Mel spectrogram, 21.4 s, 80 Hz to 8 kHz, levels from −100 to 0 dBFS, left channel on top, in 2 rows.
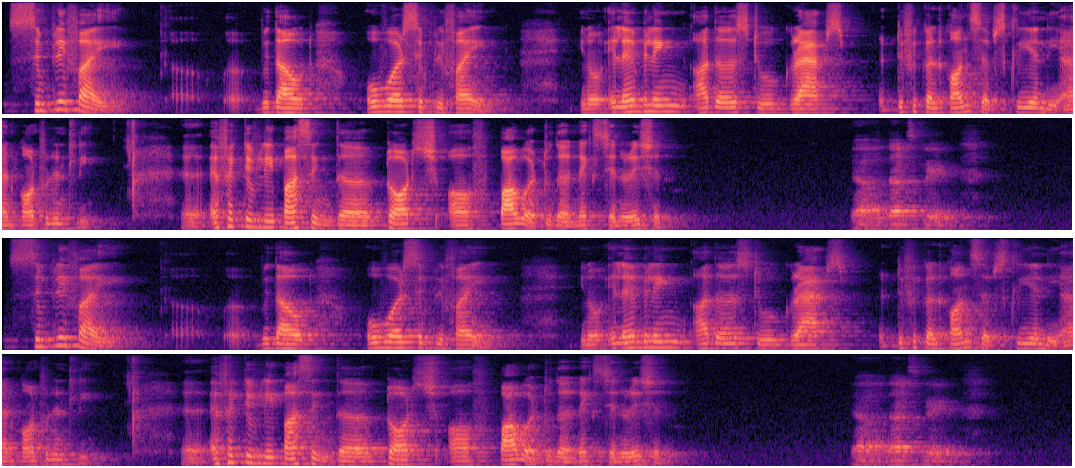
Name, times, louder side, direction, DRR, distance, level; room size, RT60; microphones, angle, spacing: voice 1, 0.1-1.2 2.2-3.4 3.6-4.9 5.3-5.5 5.8-8.4 8.8-11.6 12.0-17.4, left 4 dB, 55° left, 11 dB, 1.0 m, -27 dB
voice 2, 19.2-20.5, left 2 dB, 75° left, 1 dB, 5.7 m, -34 dB
16.0 x 9.4 x 6.4 m, 0.92 s
head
